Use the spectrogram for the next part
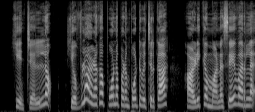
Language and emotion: Tamil, happy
